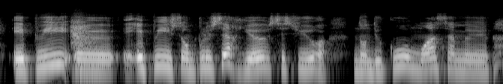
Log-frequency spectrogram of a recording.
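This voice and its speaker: Very slow speech from a woman, medium in pitch, with a dark, mellow tone and ordinary pitch variation. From Venezuela. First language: Spanish (speaking French). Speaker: interview guest, communications worker. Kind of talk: casual interview chat. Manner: halting.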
